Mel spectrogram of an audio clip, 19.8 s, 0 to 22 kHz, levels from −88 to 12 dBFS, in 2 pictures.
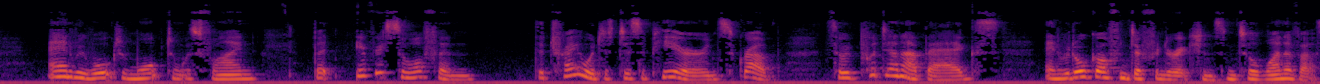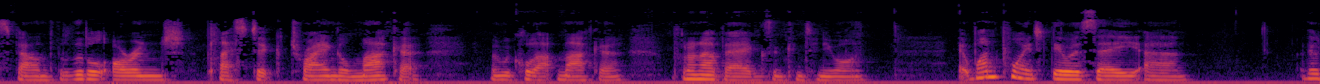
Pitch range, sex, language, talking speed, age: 140-220 Hz, female, English, 195 wpm, 30-49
